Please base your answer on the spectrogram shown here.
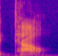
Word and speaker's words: towel: says that word weird but tell us one syllable no you say towel towel you keep saying towel towel towel well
